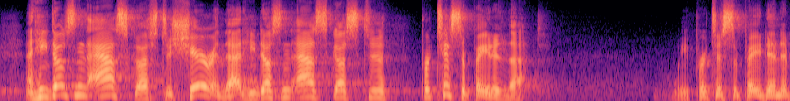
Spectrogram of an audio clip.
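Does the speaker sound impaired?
No.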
